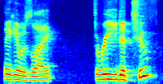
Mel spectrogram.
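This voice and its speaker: A man's voice: a little high, very animated, unhurried, a little mellow. A man hosting a casual chat, rambling with restarts and the odd swear. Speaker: rugby podcast host.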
